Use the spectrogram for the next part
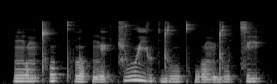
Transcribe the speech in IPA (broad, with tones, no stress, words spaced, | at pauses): ŋo˧mtʰo˦˥k̚pʰlo˨˩k̚ ŋe˨˩ʔt͡ɕuː˥˩ jɯ˦˥k̚ duː˧kʰwo˧mduː˦˥t̚si˥˩t̚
